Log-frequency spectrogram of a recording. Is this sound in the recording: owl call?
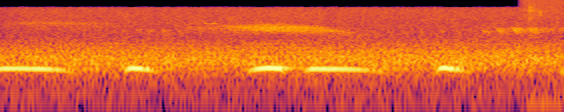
yes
